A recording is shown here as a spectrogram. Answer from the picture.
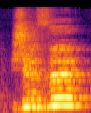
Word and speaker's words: je veux: Porque você vai precisar falar ele para conseguir fazer a pronúncia dessas duas frases. Então, je veux aller voir le film.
